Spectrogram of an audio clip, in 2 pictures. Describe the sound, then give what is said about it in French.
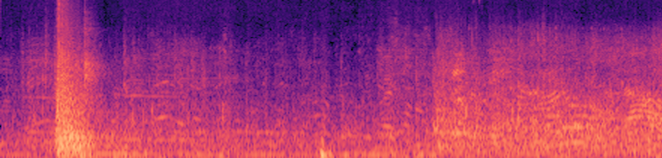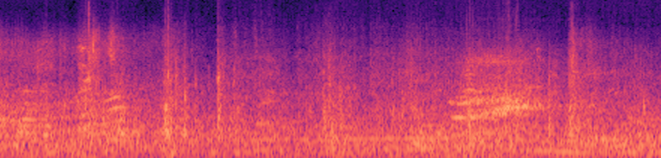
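A car door slams shut with one heavy, loud thud as someone gets into the car, followed by a fainter knock, over a steady low rumble with muffled voices murmuring in the background. “Et il entre dans la voiture.”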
